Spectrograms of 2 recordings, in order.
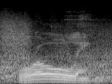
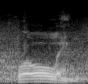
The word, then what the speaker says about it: rolling: Use a long O sound for row, rolling. And the L is between vowels, so it's a light L, rolling.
